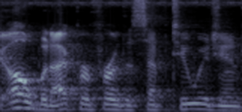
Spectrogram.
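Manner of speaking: ordinary talk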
